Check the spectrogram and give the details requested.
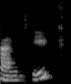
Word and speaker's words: Cantik: Yeah, it's pronounced Cantik, which means Cantik, which is Indonesian for beautiful.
